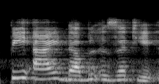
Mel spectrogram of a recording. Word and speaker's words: pizza: The same way you have the word p i z z a, here what you have to assume is instead of one z, assume t.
